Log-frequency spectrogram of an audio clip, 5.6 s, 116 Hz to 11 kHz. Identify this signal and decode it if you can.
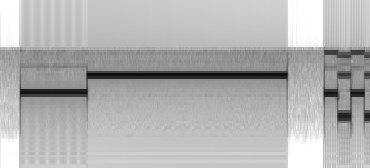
Two-tone page, heard as a one-second tone, then a three-second tone, about 900 then 1430 Hz, with noise. It is heard from 0.3 to 4.3 s.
